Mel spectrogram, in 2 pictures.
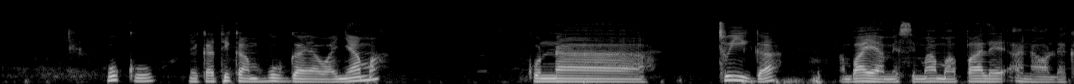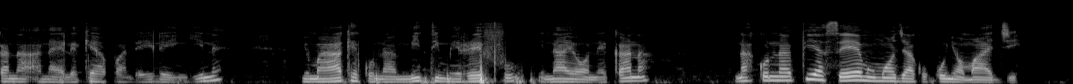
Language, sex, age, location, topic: Swahili, male, 36-49, Nairobi, government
